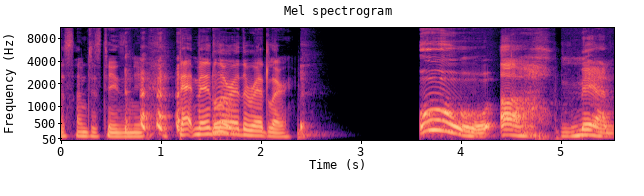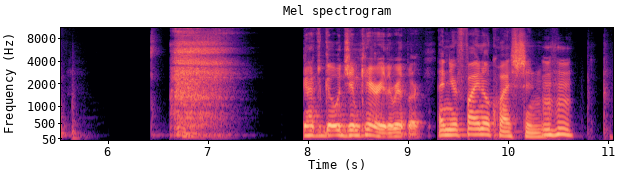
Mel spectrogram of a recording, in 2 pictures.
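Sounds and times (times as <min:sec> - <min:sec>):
man sighing: 0:03.6 - 0:05.0, 0:06.5 - 0:07.4.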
